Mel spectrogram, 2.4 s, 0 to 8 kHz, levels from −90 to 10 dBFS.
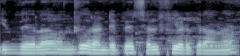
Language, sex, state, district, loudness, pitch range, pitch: Tamil, male, Tamil Nadu, Nilgiris, -15 LUFS, 120-130 Hz, 125 Hz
